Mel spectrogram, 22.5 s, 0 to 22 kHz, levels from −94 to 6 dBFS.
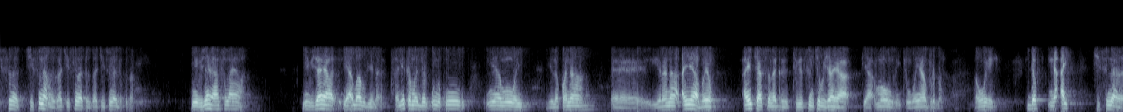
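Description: Speech, carried throughout by the G.723.1 codec. Nothing reaches above 3.8 kHz, and the band sits roughly between 150 Hz and 3.5 kHz, giving a muffled, hoarse sound. Heavy coding damage smears consonants, consistent with a 6.3 kbit/s stream and a slowly updated voice model.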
